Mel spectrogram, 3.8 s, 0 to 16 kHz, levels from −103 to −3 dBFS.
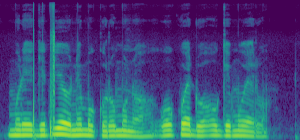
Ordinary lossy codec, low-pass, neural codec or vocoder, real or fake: none; 14.4 kHz; none; real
